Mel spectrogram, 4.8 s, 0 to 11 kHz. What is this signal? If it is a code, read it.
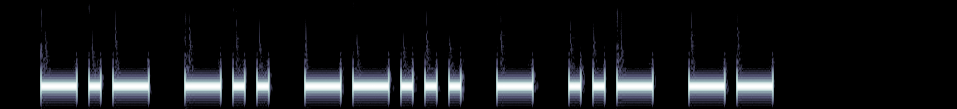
Morse code, heard as a keyed tone, about 20 wpm, 700 Hz. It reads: KD7TUM
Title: USA Callsign DE Callsign - 6 Characters - 20wpm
